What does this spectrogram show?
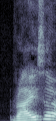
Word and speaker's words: RISA: We call it RISA just because it means laughter in Spanish.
